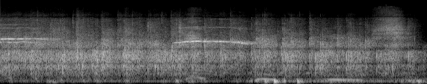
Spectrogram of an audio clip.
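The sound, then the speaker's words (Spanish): A studio audience claps to welcome a guest, a fairly loud, steady patter of many hands that eases slightly toward the end, with faint voices underneath. “que recibimos con este aplauso a la maravillosa Nieves”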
